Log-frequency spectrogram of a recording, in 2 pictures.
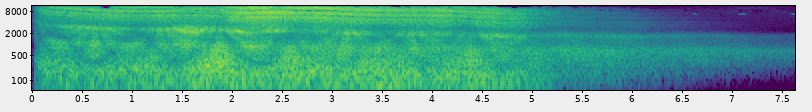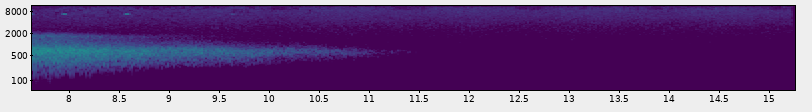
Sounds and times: Simulated jet engine burner 0:00.0 - 0:07.2

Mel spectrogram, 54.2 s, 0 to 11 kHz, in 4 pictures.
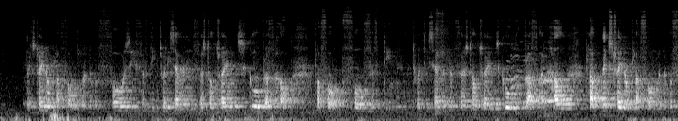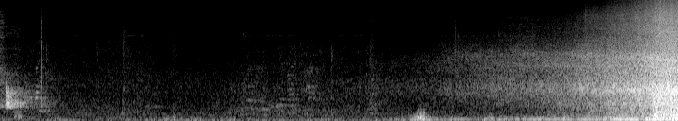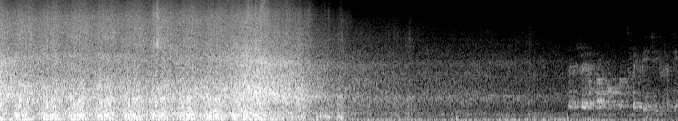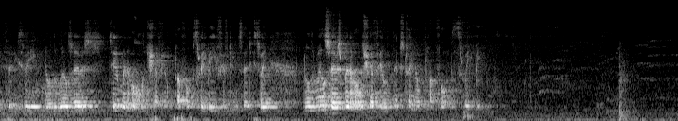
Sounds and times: announcement 0:00.5 - 0:14.2
passing HST 0:21.1 - 0:41.8
announcement 0:38.3 - 0:50.5

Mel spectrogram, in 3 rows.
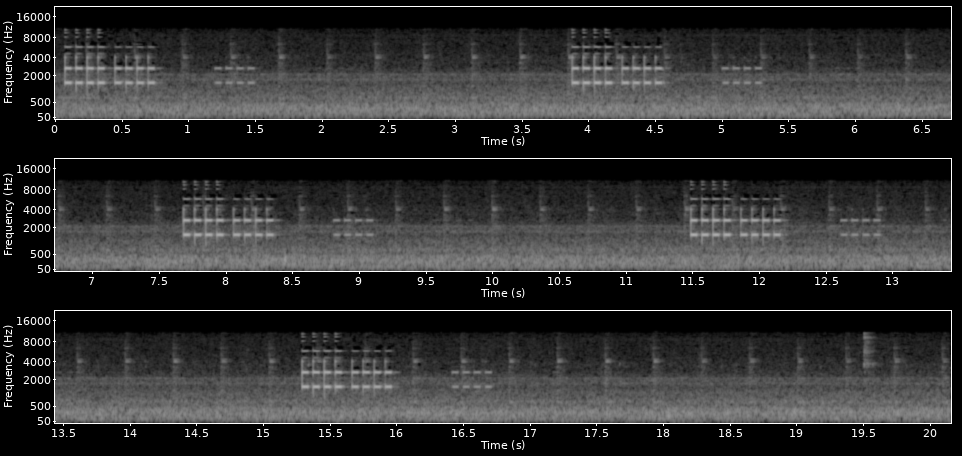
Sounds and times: Alarm 0:00.1 - 0:01.5
Alarm 0:03.9 - 0:05.3
Alarm 0:07.7 - 0:09.2
Alarm 0:11.5 - 0:13.0
Alarm 0:15.3 - 0:16.8

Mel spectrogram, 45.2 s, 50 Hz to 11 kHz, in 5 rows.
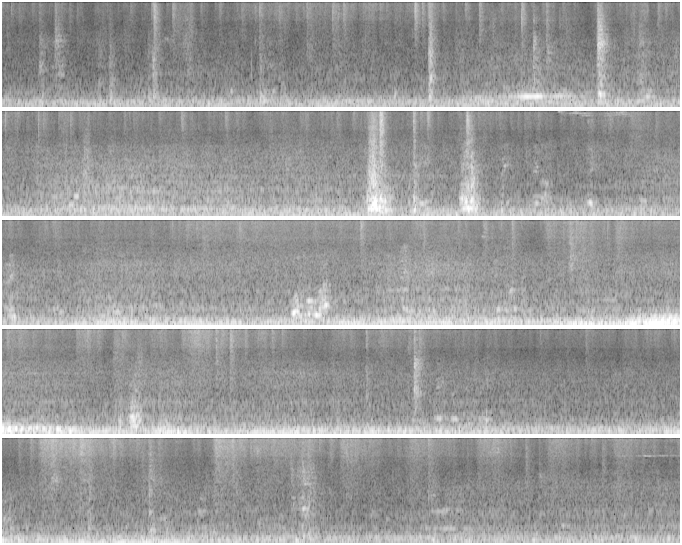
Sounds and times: cars 0:02.0 - 0:45.2

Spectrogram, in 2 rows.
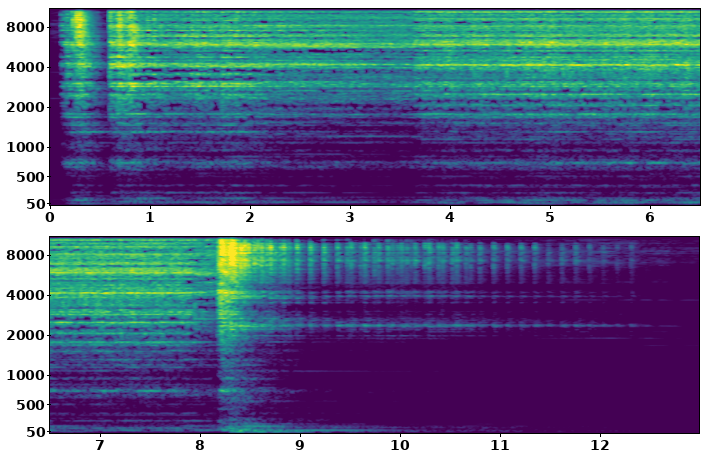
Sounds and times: metal tank 0:00.1 - 0:11.6
Electric shaver 0:00.7 - 0:08.4

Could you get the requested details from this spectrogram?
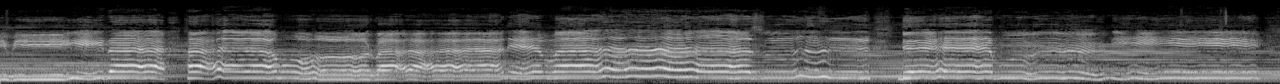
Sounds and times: Carnatic varnam 0:00.0 - 0:12.8

